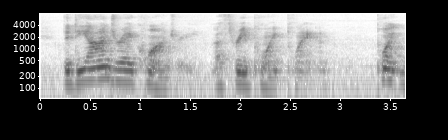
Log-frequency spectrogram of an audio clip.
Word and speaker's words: DeAndre: to envision the AAC all chanting DeAndre see it doesn't work three syllables it's going to get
